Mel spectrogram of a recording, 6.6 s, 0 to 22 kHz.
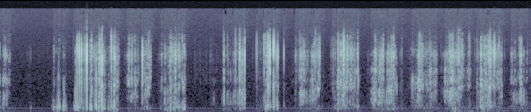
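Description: A long almond-shaped nail scratches and taps the small, soft, porous black foam windscreen on a $2 mini mic held in the fingers. It makes a quick run of close, crisp, bright crunching and scratching bursts with short pauses between them. Each burst has almost no low end and cuts off sharply.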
